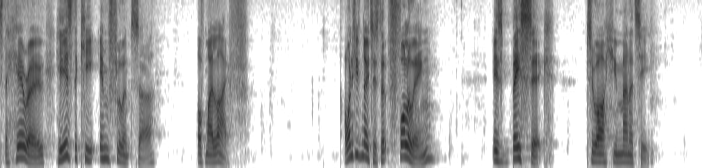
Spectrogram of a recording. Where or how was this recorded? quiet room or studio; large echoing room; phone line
large echoing room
